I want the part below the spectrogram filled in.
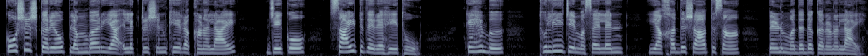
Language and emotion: Sindhi, neutral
